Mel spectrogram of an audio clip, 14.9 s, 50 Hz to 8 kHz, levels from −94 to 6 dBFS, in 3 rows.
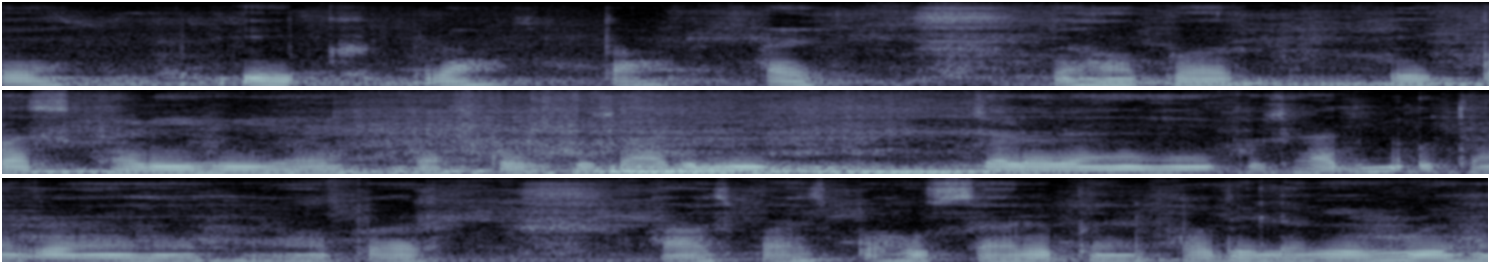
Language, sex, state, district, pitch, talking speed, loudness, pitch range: Bhojpuri, male, Uttar Pradesh, Gorakhpur, 110 Hz, 135 wpm, -31 LUFS, 105-135 Hz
